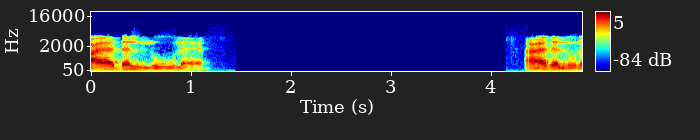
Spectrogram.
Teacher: عاد الأولى بإدغام نون التنوين في اللام مع النقل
